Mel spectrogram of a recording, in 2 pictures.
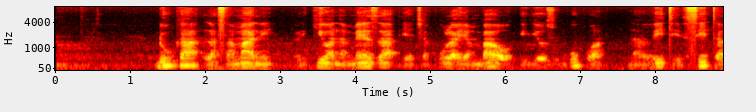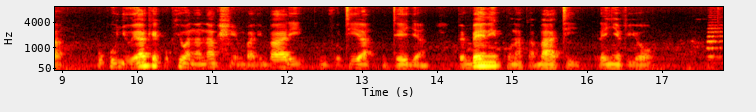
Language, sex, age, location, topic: Swahili, male, 25-35, Dar es Salaam, finance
